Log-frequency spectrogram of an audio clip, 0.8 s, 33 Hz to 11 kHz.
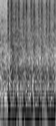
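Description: Helicopter gunfire in the Battlefield 3 video game: a dense, rapid burst of automatic shots that stays loud and steady for just under a second, with no talk over it.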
